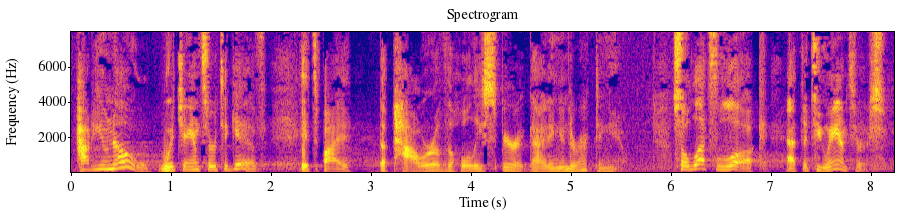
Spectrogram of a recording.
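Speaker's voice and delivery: ordinary talk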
